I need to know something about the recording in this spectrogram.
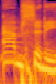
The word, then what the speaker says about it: ABCD: ABCD pronounced Absidy.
